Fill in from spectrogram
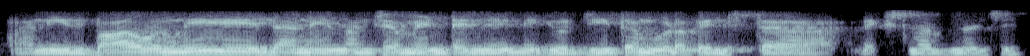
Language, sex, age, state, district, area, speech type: Telugu, male, 18-30, Telangana, Komaram Bheem, urban, conversation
